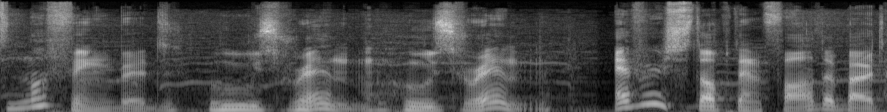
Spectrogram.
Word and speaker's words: Rem: Also, it's pronounced Ram. This is Rem, this is Ram. Know the difference.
